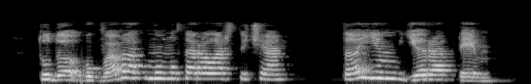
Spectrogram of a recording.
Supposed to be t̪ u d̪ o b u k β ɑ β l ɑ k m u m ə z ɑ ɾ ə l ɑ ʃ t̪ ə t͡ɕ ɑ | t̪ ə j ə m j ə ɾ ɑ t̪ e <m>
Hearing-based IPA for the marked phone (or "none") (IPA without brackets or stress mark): m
